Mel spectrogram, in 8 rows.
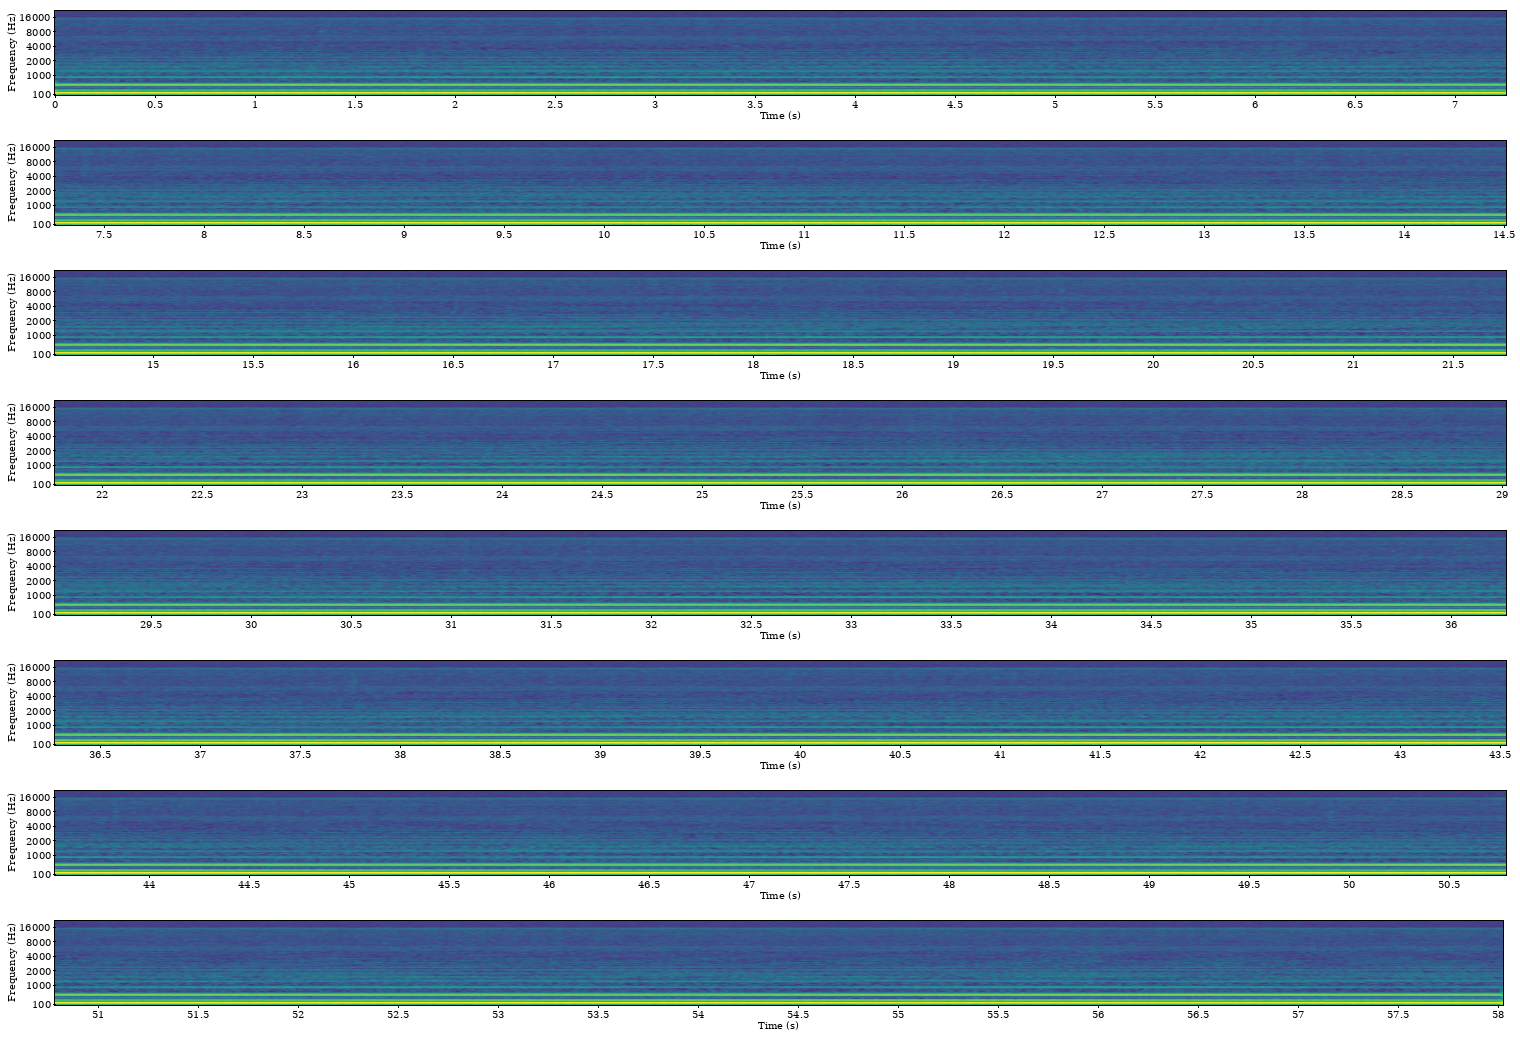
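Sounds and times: faint steady hum: 0:00.0 - 0:58.0.

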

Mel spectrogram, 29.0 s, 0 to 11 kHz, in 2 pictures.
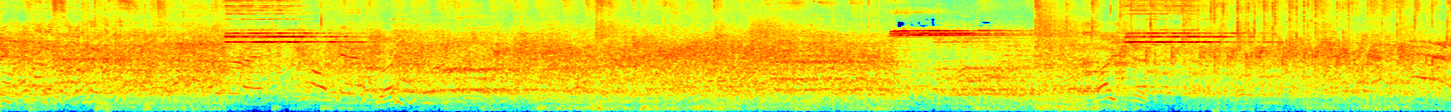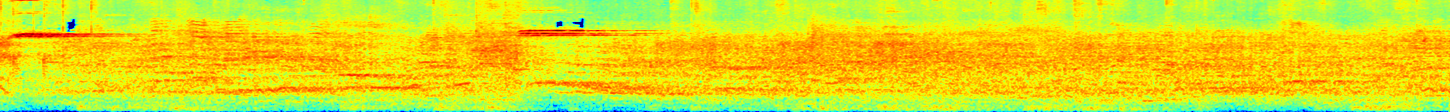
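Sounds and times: echoing voices and chatter: 0:00.0 - 0:29.0
volleyball hit and bouncing: 0:00.2 - 0:04.0, 0:05.0 - 0:12.4, 0:13.8 - 0:16.5, 0:17.8 - 0:19.9, 0:21.0 - 0:26.3, 0:28.0 - 0:29.0.

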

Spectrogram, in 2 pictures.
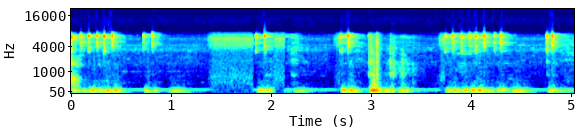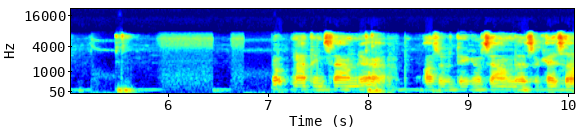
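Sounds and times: keyboard typing: 0:00.0 - 0:06.8.

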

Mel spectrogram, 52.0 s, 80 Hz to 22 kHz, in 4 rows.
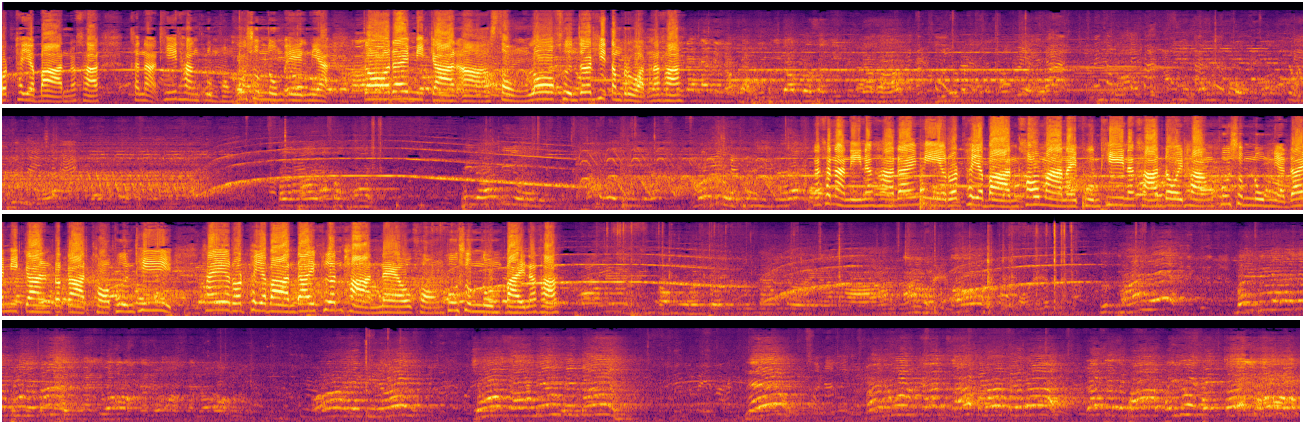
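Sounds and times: ambulance siren wailing: 0:00.0 - 0:40.9, 0:46.4 - 0:52.0
murmur of crowd voices: 0:00.0 - 0:52.0.

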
